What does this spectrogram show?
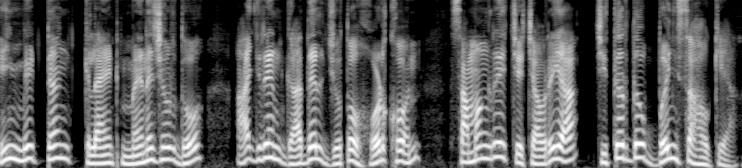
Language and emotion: Santali, disgusted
